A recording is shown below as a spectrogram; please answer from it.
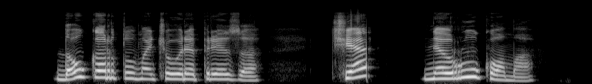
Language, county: Lithuanian, Vilnius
